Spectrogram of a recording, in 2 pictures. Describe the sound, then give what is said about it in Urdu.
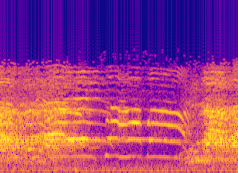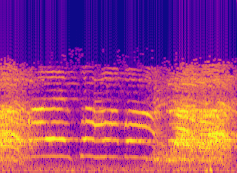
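A large crowd at a religious rally chants "Allahu Akbar" in unison in response to the Nara-e-Takbir call. The voices are loud and sustained, and the chant repeats in swelling waves. “نعرہ تکبیر اللہ”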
